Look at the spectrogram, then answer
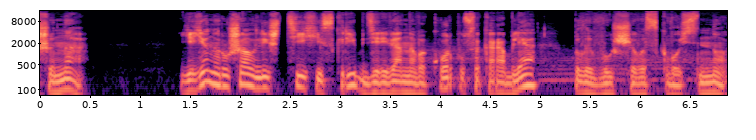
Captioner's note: Сделать паузу на пару секунд для звука скрипа палубы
